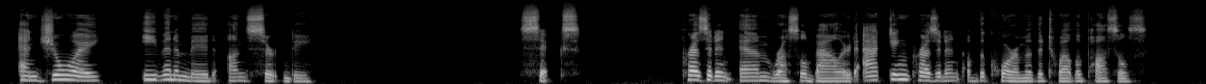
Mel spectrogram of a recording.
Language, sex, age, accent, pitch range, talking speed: English, female, 50-69, American, 150-215 Hz, 95 wpm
